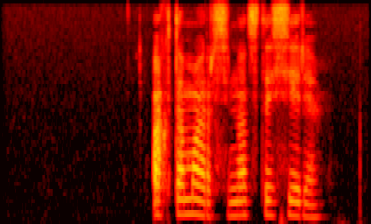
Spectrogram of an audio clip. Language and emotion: Russian, neutral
